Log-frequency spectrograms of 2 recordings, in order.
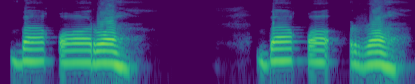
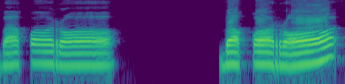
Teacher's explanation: جب رہ کریں تو ہا کی ساؤنڈ آنی چاہیے، نہ کہ الف کی ساؤنڈ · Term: ہا ساکن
